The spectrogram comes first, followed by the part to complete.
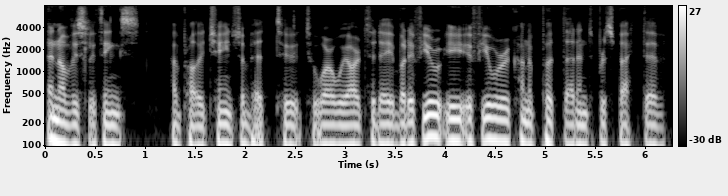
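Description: A man's voice: deep voice, flat delivery, fairly quick, no room sound, clean studio sound. A man interviewing a coach, asking long, winding questions full of restarts.

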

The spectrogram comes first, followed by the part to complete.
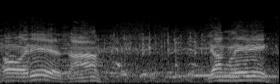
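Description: An actor playing an irate, bossy small-town police sergeant in a 1960s radio drama. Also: male voice, high voice, takes it slowly. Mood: threatening. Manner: blustering, barking orders, folksy. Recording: noisy old radio broadcast recording.

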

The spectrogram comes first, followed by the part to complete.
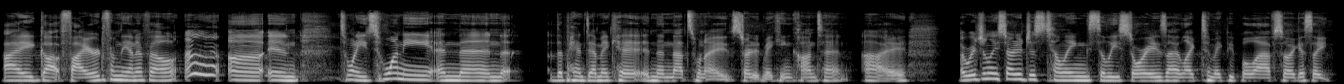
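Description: A woman's voice: on the low side, normal speed, gravelly. A woman, a comedy creator, introducing herself with a wry, joking manner on a live panel.

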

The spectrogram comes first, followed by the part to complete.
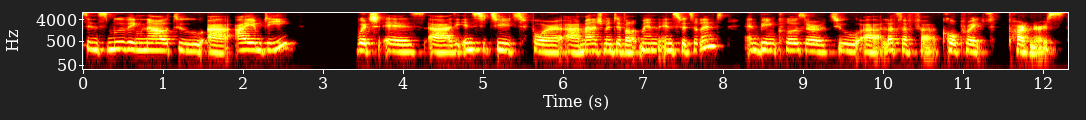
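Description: A woman speaks as an academic guest in a conversational interview. Her voice sits at a middle pitch. She thinks things through aloud, often pausing to find the right word. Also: fairly even intonation, darkish tone. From Brussels, Belgium. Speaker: professor, podcast guest.

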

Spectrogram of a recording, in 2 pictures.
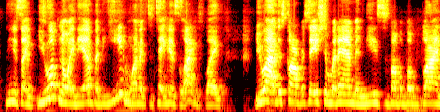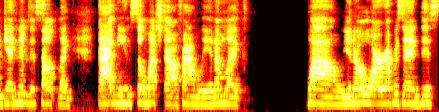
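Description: A Bahamian woman in her twenties, a public defender telling stories in a casual podcast chat, her voice leaping high when she acts out scenes. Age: 20s. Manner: lively, swings into high excited re-enactments. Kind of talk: animated storytelling in casual chat.

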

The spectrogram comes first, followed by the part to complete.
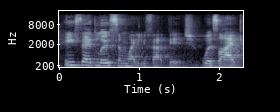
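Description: Young woman guest, British-Australian accent, bright lowish voice, chatty and filler-heavy, echoey room. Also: moderate pace. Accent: mixed British and Australian. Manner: chatty, laughs often, many fillers. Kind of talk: casual interview chat.

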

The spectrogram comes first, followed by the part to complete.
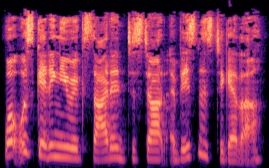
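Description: A woman's voice: medium pitch, animated, quick pace, dry recording, clean studio sound. A woman hosting a podcast, asking interview questions and reacting with enthusiasm. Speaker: podcast host.

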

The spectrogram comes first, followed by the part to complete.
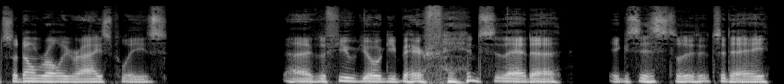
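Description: Very creaky, gravelly man rambling softly along. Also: mid-range voice, dry recording, studio quality. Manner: meandering, halting, self-deprecating. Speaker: podcast host. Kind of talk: rambling bedtime monologue.

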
